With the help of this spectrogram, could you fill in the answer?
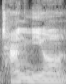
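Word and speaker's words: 작년: তখন এই যে ম্যানেজার উত্তর দিতেছে ছাং নিয়ন মানে গত বছর, এই যে গিউকের পরে যদি নিয়ন থাকে তখন গিউকটা উচ্চারণ করবেন ইয়ং, তাহলে এটা হবে ছাং নিয়ন মানে গত বছর, ইয়রুম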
